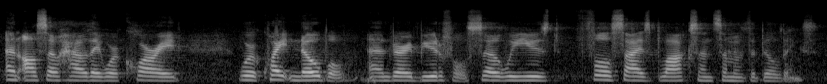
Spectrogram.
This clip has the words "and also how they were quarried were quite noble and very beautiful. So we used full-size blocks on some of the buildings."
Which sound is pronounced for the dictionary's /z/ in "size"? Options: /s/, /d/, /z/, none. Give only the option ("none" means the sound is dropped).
/z/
